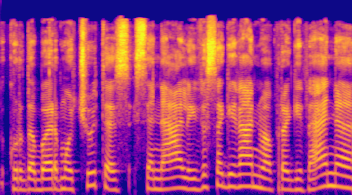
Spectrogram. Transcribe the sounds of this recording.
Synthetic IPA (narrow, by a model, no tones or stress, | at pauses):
kʊɾd̪ɐbɐmoːt͡ʃʲʊt̪ʲeːssʲɛnʲæːlʲɛɪʋʲɪsɑɡʲiːʋʲæːnʲɪmɐpɾɐɡʲiːʋʲæːnʲɛ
